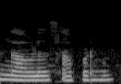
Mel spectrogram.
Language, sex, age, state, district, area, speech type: Tamil, female, 18-30, Tamil Nadu, Thoothukudi, urban, spontaneous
